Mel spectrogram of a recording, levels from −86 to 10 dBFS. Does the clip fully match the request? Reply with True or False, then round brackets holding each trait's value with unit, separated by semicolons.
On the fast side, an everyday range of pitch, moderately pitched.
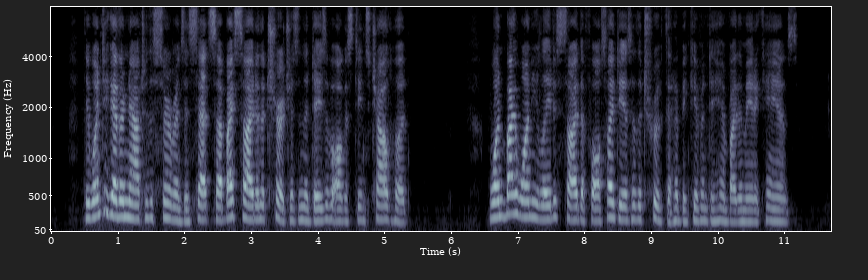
True (220 wpm; 3.8 semitones; 175 Hz)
